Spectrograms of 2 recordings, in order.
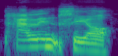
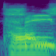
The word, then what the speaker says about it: Palencia: You need to Google a kit from a team called CD Palencia. Rhymes with Valencia from 2016.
